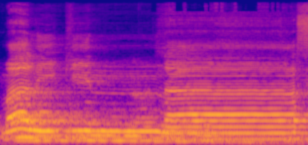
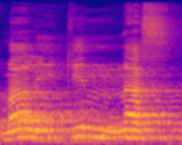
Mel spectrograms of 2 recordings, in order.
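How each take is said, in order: First: The s sound has breath flowing out audibly. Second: The s sound is cut short with held breath. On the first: The speaker calls it right. "Harus ada eh, napasnya mengalir, bukan tertahan" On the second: The speaker calls it wrong.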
